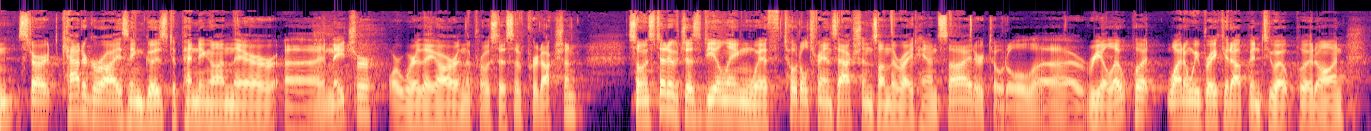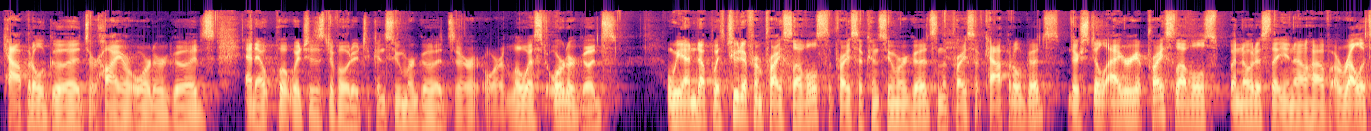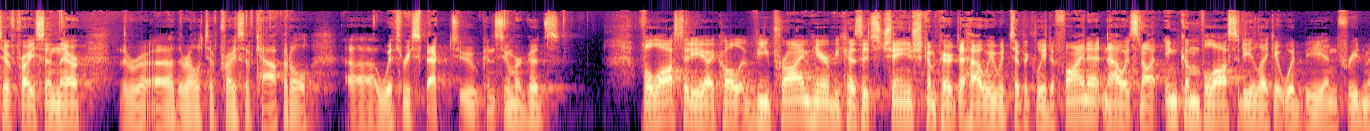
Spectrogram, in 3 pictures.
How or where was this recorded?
live audience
